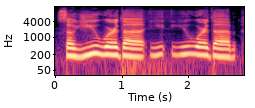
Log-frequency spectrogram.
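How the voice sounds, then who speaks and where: A woman hosting a radio interview, chatty and quick to jump in with short prompts. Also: mid-range voice, fairly even intonation, darkish tone, clean tone, no echo, clean studio sound. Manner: chatty, interjects with many mm's. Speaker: radio show host. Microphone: studio mic.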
